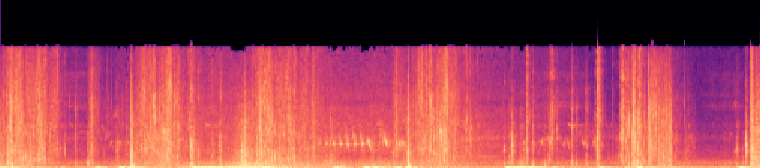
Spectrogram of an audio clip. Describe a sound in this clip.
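Heavy blows thud wetly against a body.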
